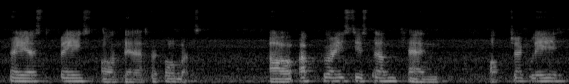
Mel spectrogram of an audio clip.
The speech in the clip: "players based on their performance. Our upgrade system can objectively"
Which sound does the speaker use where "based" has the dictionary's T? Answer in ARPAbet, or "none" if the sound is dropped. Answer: none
